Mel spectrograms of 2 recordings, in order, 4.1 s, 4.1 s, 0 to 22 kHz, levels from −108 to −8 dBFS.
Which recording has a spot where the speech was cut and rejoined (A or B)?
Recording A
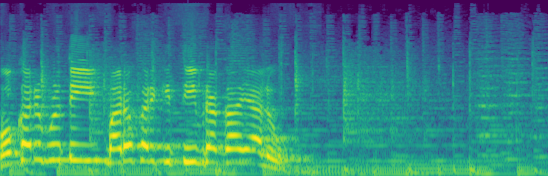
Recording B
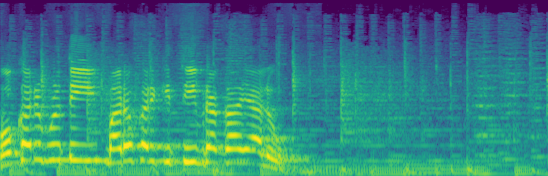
B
